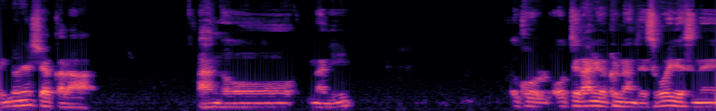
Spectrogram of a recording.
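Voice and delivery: wooden, deadpan, flat monotone reading with no inflection. Retelling what someone once said to him, imitating a flat monotone. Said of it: "なんか棒読みみたいな感じで".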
